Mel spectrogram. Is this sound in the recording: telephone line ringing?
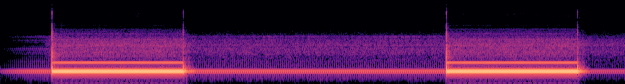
yes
